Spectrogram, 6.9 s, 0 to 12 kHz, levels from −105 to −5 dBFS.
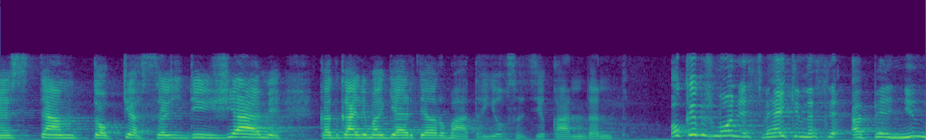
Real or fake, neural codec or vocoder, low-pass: real; none; 7.2 kHz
